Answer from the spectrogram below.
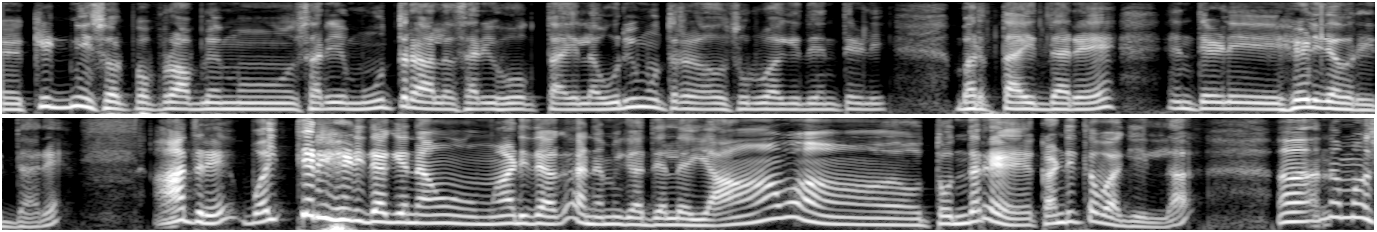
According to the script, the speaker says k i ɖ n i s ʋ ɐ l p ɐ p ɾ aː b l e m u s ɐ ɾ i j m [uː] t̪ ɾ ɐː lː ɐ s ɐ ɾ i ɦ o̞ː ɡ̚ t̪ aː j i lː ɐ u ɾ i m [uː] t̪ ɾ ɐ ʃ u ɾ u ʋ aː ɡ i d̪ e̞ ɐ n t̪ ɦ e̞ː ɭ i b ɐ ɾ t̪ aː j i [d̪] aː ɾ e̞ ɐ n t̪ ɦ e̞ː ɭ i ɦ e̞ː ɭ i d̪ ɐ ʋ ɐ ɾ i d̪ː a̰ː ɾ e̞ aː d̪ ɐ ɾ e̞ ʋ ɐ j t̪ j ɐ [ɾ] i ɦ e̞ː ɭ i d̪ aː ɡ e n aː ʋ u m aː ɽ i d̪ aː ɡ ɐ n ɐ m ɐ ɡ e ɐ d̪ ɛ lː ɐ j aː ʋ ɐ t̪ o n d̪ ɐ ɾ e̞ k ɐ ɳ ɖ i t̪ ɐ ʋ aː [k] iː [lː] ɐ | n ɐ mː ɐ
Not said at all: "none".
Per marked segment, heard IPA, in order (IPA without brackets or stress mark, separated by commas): uː, uː, d̪ː, ɾ, ɡ, lː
